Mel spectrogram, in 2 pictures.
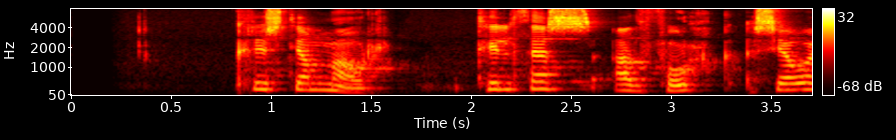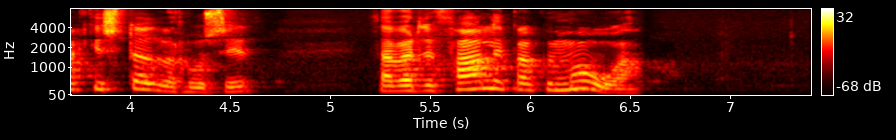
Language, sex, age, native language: Icelandic, female, 50-59, Icelandic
